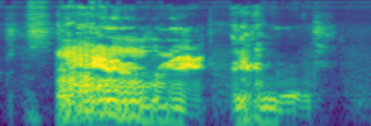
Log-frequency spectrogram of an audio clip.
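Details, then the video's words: Playfully ferocious pet dog indoors lets out a long, throaty rumbling growl lasting about a second, followed by a shorter, lower grumbling growl. "Sophie is ferocious! What does she sound like?"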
